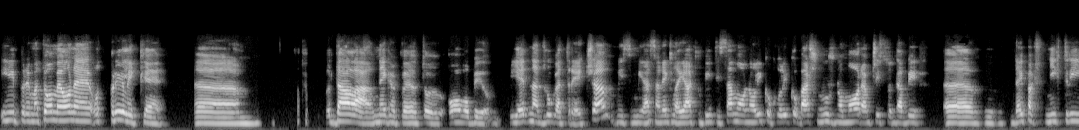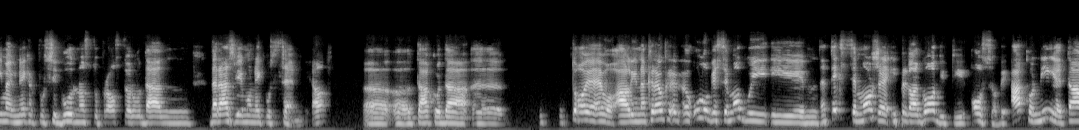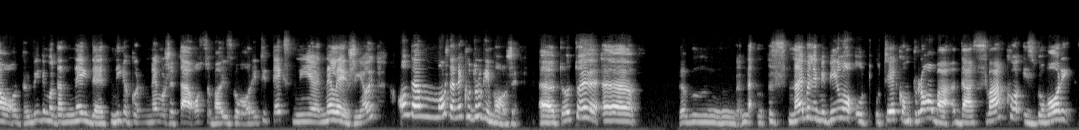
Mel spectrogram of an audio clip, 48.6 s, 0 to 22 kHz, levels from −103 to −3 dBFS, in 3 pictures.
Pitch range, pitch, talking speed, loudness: 155-210 Hz, 175 Hz, 130 wpm, -24 LUFS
